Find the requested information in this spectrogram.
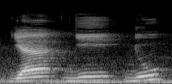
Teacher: Tengah lidah harus benar-benar menempel pada langit-langit di atasnya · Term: huruf Jim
